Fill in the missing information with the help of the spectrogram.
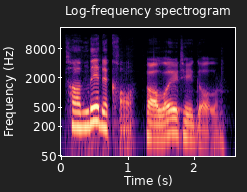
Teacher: The vowel in the first syllable is unstressed and in the unstressed reduced to a schwa.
